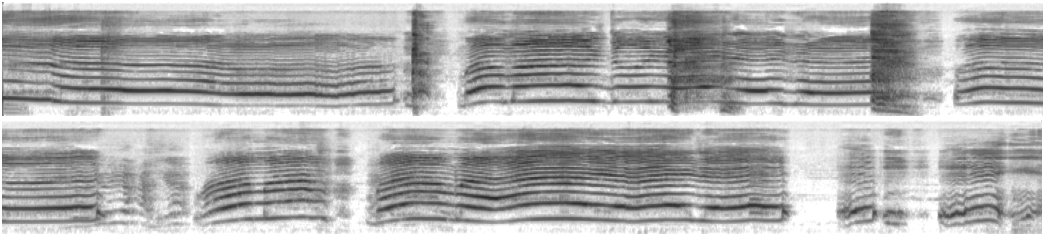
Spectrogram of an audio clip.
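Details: Sustained high-pitched wailing cries in long bursts with brief breaths between, child crying at the end of a clip of playing with a black cat.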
